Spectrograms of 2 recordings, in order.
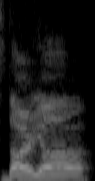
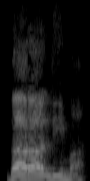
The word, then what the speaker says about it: Dara Lima: She is Daria Dara Lima. Sorry for mispronouncing that. Dara Lima.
